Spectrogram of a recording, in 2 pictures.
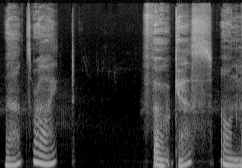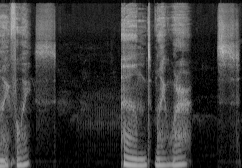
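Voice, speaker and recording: Slow, breathy, sinister magician played by a woman. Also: lowish voice, warm tone, no room sound, heavily acted. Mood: hypnotic, whispery. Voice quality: breathy, often slipping into whispers. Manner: theatrical, coaxing, drawn-out phrasing with dramatic pauses. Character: sinister, theatrical, possessive stage magician, sweetly menacing woman. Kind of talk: intimate roleplay audio acting, ASMR-like.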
